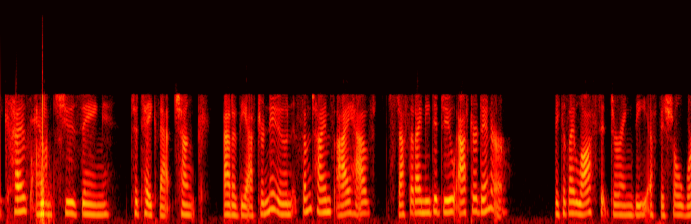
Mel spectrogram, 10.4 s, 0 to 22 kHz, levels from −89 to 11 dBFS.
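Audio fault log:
0.38 to 0.93 s, codec payload misread: for just over half a second the speech is buried under harsh, gritty distortion, then clears abruptly. The decoder is reading the G.726 code words with their bit order reversed, so each sample's difference value is wrong and the adaptive predictor drifts off the real signal. The narrowband telephone sound on either side, which fits 32 kbit/s G.726, returns once the packing matches again.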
